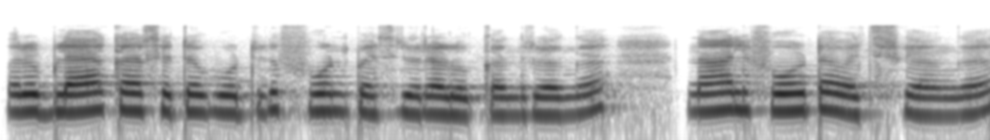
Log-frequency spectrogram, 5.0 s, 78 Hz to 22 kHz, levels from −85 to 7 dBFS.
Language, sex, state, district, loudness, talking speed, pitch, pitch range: Tamil, female, Tamil Nadu, Kanyakumari, -16 LUFS, 170 wpm, 245 Hz, 230-255 Hz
